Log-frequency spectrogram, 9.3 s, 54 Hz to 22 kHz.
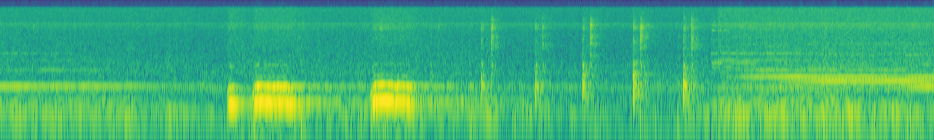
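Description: An owl in the 1997 Westwood Studios PC game Blade Runner gives two low, clear hoots a moment apart over a steady ticking, followed by scattered clicks and a soft hum.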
